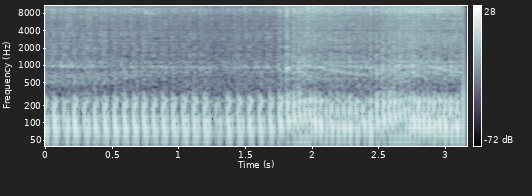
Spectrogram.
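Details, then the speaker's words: TVS Ntorq 125 scooter, just after start-up: rapid chuffing idle with a harsh gritty rattle; mechanic diagnosed a faulty starter one-way clutch inside. "देख रहे हो किरकिर की आवाज आ रही है इसमें। ये पहले मैंने किसी मैकेनिक को दिखाया था तो वो बोल रहा था कि इसमें ना वन वे की दिक्कत आ रही है इस जगह पे अंदर।"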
